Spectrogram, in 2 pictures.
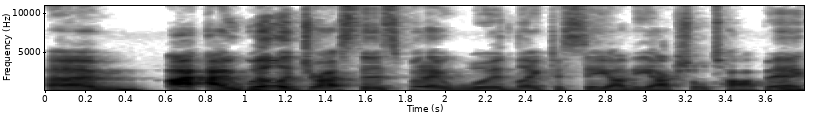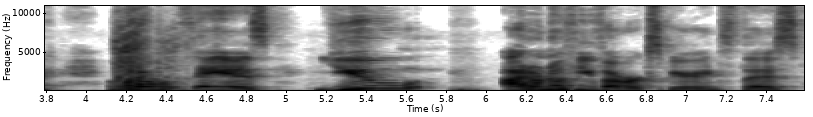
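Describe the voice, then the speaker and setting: This woman's voice has a fairly low pitch with very wide pitch swings and big swings in loudness. She speaks at a fairly quick pace in a bright, sharp tone. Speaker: debate livestream host. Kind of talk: live debate.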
